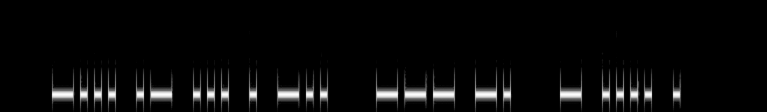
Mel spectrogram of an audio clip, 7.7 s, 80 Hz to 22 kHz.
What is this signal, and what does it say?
Morse code, heard as a keyed tone, about 17 wpm, 700 Hz. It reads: BASED ON THE
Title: Sets of 3 Words 17wpm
